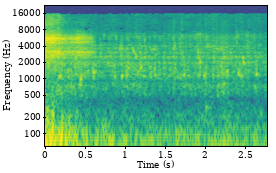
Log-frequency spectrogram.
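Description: Irrigation water flows through a field channel on a farm, a steady low rushing and gurgling close by, with no voices.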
